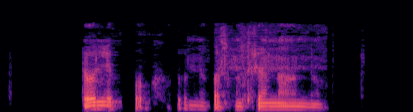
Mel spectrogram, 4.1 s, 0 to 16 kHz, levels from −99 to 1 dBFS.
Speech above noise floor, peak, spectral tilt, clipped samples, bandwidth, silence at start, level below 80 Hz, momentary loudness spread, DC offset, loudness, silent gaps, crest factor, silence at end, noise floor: over 54 dB; -14 dBFS; -6 dB/octave; under 0.1%; 7.4 kHz; 0.85 s; -72 dBFS; 15 LU; under 0.1%; -37 LUFS; 1.23-1.35 s, 1.72-1.78 s; 24 dB; 0.9 s; under -90 dBFS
